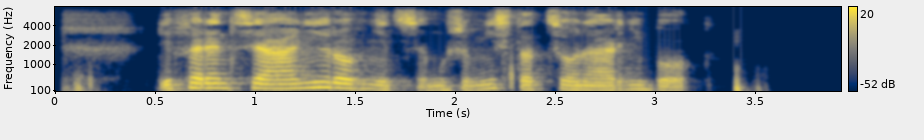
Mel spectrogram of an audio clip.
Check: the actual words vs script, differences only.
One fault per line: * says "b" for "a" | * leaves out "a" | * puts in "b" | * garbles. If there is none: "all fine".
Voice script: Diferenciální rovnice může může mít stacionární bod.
* leaves out "může"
